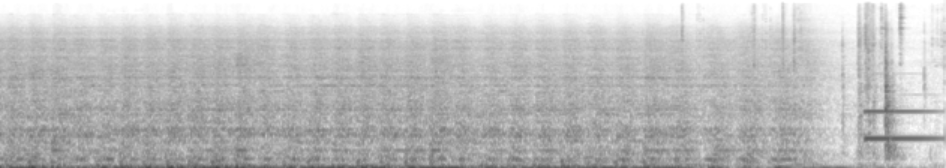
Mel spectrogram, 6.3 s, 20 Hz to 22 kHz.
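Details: Freshly built turbo 6.0 LQ9 LS V8 in Silverado street truck, first crank on new Holley tune, oil pressure slowly climbing: labored, uneven starter churn about 1.25 turns a second, dragging then cutting out; weak battery suspected.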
